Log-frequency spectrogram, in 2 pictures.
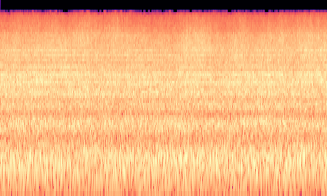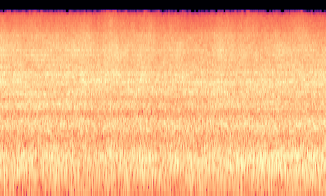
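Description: A steam locomotive hisses loudly as it releases steam.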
